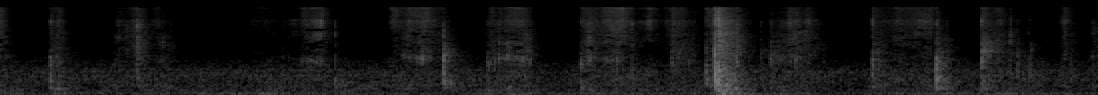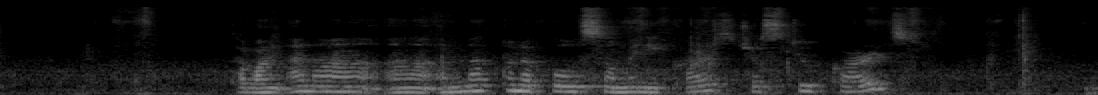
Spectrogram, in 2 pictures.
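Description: Playing cards riffle and flick as they are shuffled by hand.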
